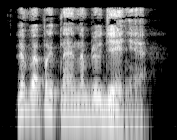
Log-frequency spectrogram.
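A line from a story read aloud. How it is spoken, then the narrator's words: Quiet. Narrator (Russian): произнес Бруно негромко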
